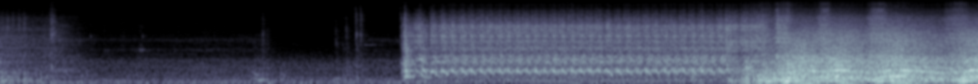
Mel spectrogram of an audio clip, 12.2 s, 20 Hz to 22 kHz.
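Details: 1985 Nissan 4X4 pickup that sat for years, started using a temporary fuel pump wired from a separate tank; quiet clicks, then it catches at once and settles into a steady idle that rises slightly; healthy start and run.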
